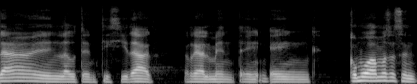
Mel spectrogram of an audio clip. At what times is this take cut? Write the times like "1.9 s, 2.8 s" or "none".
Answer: none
